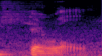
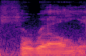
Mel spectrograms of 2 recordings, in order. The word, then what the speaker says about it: Farrell: And then of course, our young superstars glossy cards series one of John Farrell. Or Ferrell, I've heard it pronounced either way.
